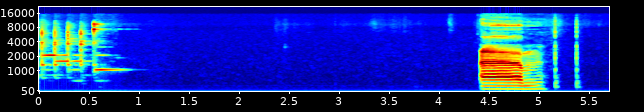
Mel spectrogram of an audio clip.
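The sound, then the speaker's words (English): A mobile phone ringtone goes off in the background: a quick run of bright chiming notes, a long silence, then a louder, buzzy tonal burst near the end. “I'm going to go wind down and apparently answer my phone that keeps going off in the damn background.”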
